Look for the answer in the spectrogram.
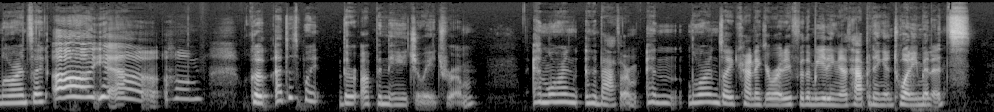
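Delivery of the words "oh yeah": very high-pitched, panicked voice. Retelling a houseguest's flustered reply to another player: imitating someone panicking. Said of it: "Lauren panicking".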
